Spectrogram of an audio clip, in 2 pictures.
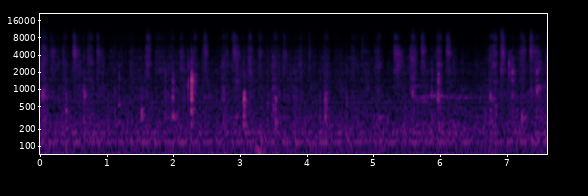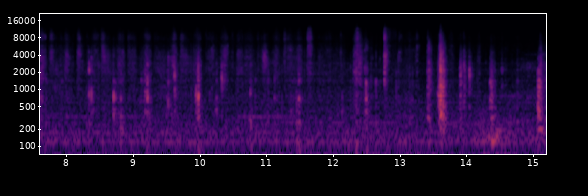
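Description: Paper Philippine 20-peso banknotes being sorted by hand, rustling and crinkling with many small crisp flicks as notes are fingered through the bunch. There are a few louder snaps near the end, as the notes are squared into a stack.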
